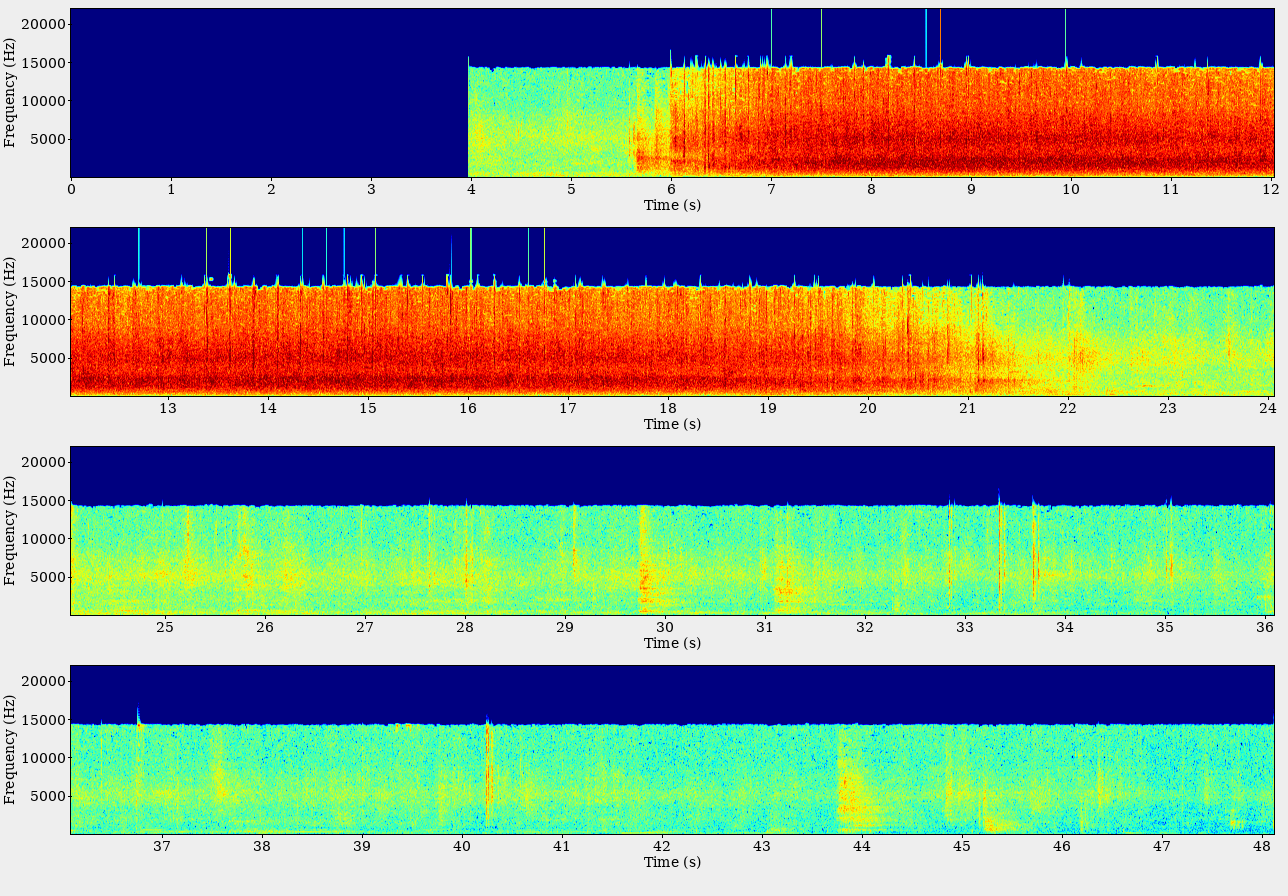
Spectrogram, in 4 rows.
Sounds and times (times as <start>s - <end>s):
Speech: 4.0s - 6.2s, 17.3s - 48.1s.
